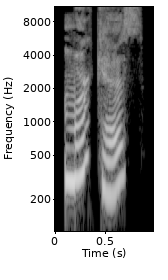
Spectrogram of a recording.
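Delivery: high, loud scolding call. A narrator's reading. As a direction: snap his name to stop him. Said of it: "a breathless girl chastised".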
